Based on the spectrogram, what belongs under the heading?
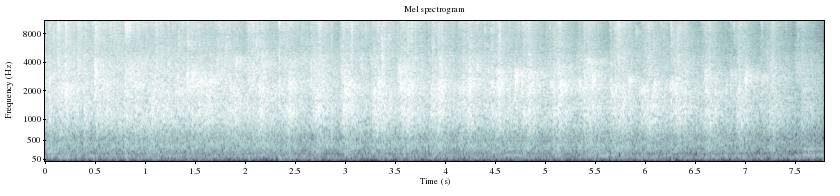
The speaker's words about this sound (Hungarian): Egyébként a jelöltetnek mondanám megnyugtatásképpen, hogy a taps idő nem megy le a vita keret idejéből, úgyhogy nem kell félni tőle.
